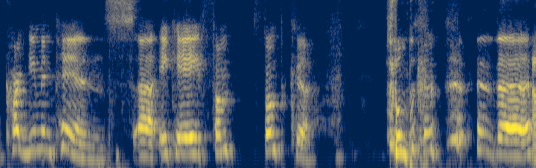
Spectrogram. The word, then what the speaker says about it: FUMPKA: First on our list is Fairy, Unicorn, Mermaid, Princess, Kitten, Card Game and Pins, aka Fumpka. I like it. The pronunciation-friendly acronym FUMPKA, if you don't want to say all of the words at once.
